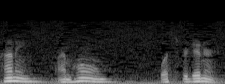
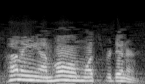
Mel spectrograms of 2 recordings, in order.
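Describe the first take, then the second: First: Hushed, softened voice; stage-murmur to the wife, close and soft; mock whisper. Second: Loud, high call through the house. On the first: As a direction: say it as if into her ear. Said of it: "goes up to her and whispers". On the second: Acted. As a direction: call to an unseen wife from the front door. Acted husband calling through the house.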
